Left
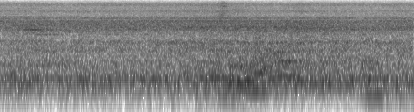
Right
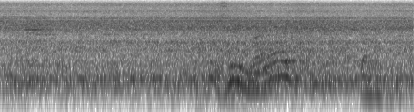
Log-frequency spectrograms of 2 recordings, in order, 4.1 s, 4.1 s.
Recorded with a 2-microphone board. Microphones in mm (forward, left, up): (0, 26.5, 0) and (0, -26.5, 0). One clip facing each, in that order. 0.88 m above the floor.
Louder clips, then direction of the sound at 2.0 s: Right 2 dB; 25° right (ahead or behind).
